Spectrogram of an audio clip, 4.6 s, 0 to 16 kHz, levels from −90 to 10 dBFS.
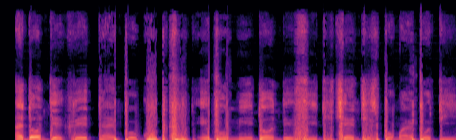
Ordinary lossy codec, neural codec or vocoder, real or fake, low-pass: AAC, 48 kbps; none; real; 14.4 kHz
